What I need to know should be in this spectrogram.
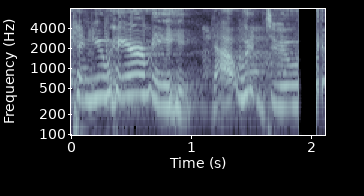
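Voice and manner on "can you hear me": raised, loud, high shout. Showing how to make the people next door hear: yelling. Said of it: "If I yelled".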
